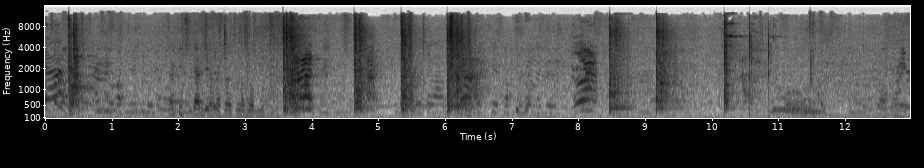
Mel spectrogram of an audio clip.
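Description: Hand weapons striking shields and each other in mock medieval combat: about ten sharp, irregular blows, with some voices between them.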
